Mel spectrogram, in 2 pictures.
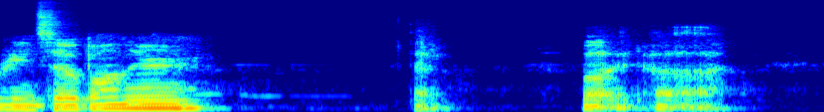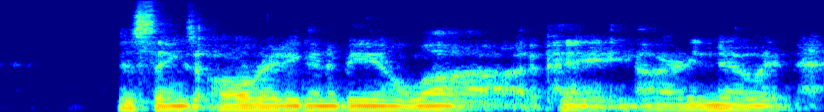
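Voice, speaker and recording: Soft-spoken and fairly low-pitched, a man talks in a dark, mellow tone at a fairly slow pace with long, frequent pauses. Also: ordinary pitch variation. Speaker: tattoo artist streamer. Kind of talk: casual live-stream chat while tattooing.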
